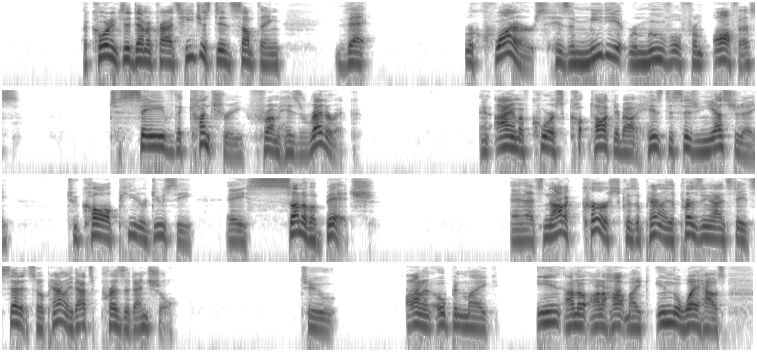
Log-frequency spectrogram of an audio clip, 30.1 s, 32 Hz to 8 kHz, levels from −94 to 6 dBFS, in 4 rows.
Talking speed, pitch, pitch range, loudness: 155 wpm, 160 Hz, 135-185 Hz, -26 LUFS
